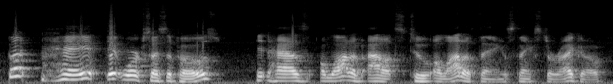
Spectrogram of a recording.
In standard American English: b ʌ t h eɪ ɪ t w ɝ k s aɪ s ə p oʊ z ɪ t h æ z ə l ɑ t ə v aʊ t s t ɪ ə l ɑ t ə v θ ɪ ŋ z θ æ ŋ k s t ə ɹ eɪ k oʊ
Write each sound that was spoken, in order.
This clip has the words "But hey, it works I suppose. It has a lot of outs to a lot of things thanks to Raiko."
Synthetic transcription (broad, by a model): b ʌ t h eɪ ɪ t w ɝ k s aɪ s ə p oʊ z ɪ t h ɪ z ə l ɑ t ə v aʊ t s t ɪ ə l ɑ t ə v θ ɪ ŋ z θ æ ŋ k s t ə ɹ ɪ k oʊ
